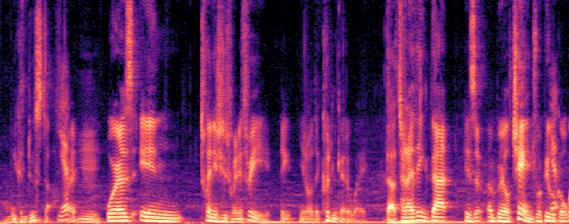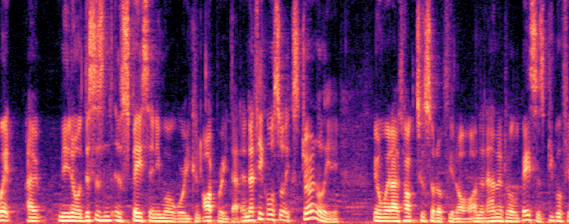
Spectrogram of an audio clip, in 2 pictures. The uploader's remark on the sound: A live recording at The Hub by Casper Labs during the WEF's Annual Meeting at Davos 2024. Davos, Switzerland. They engage in a live podcast session.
